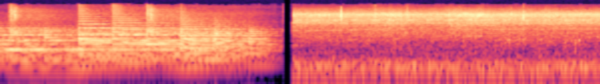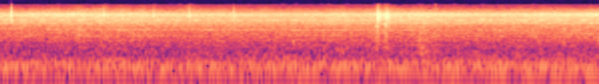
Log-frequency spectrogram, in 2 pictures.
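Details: Music plays for about three seconds, then it cuts to steady, rumbling road traffic noise with no animal voice.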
